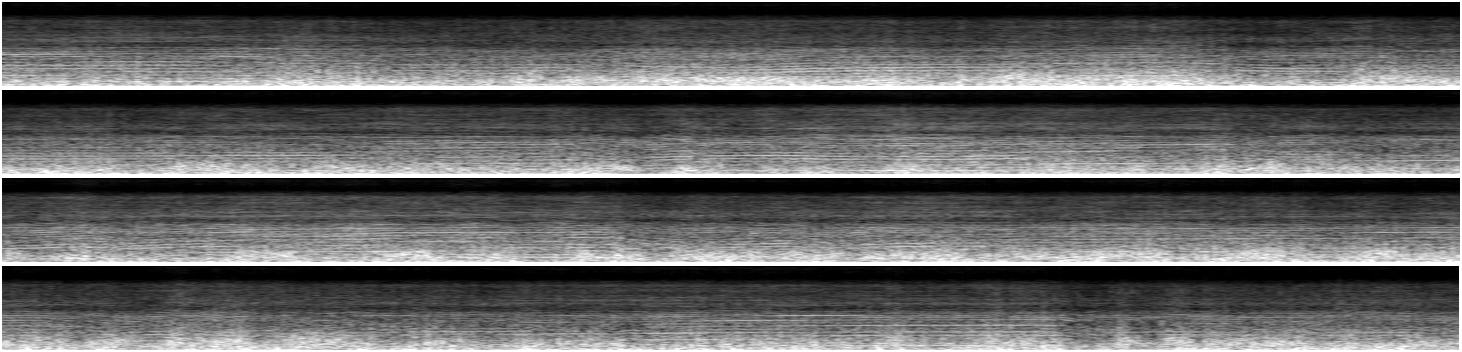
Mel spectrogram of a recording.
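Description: Snowmobile engine running under way, its pitch rising and falling again and again as the throttle is worked, over a steady rush of wind and track noise.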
